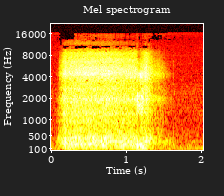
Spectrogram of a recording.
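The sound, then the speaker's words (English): A single long, deep breath drawn in at the close of a guided relaxation exercise, a steady airy hiss that lasts over a second and then fades, with no talk. “And finally, take in one deep breath”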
